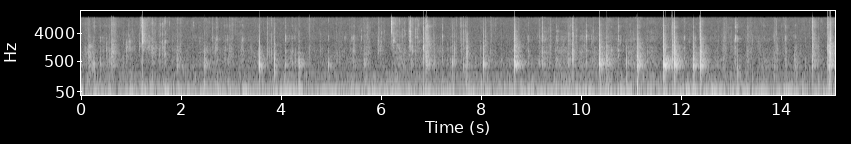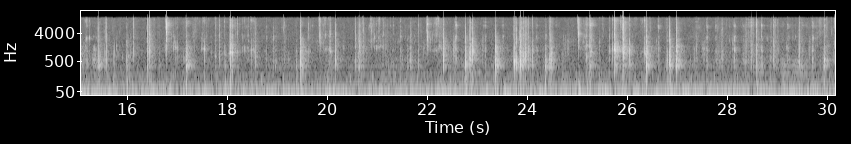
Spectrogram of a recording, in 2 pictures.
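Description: Close-miked chewing of a mouthful of gimbap: a steady run of irregular wet crunches and sharp clicks from the mouth, louder around the middle and again about two thirds of the way through.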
